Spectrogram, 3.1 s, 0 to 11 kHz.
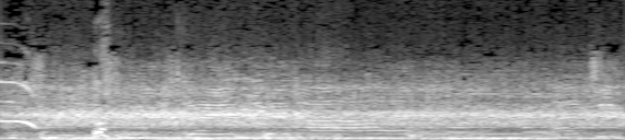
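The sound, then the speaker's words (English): A concert crowd of about 50,000 women screams continuously in a dense, high-pitched roar, loud and unbroken for the whole stretch, with faint thumping drums from the band's drummer buried underneath. “But listen to him doing his drumming in the back. 50,000 screaming women.”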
